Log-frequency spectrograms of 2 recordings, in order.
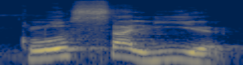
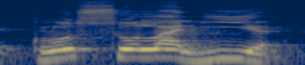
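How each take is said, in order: First: The word is said without the 'lo' syllable. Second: The word is said with the 'lo' syllable. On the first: The speaker calls it wrong. "eu falei clossalia" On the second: The speaker calls it right. "na verdade a pronúncia correta é clossolalia"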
